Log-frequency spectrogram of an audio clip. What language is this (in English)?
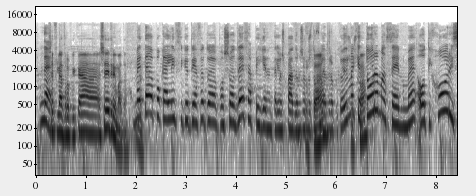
Greek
